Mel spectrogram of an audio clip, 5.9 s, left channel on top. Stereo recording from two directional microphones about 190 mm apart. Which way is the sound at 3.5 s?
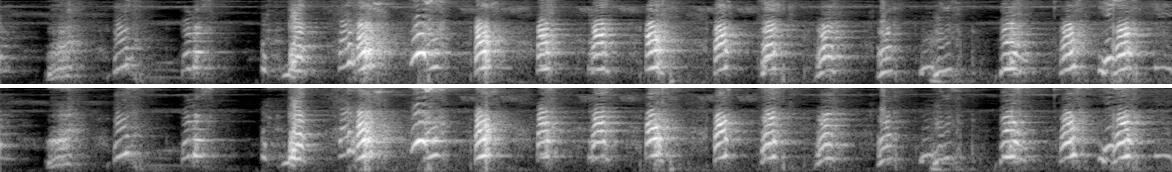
35° right (ahead or behind).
